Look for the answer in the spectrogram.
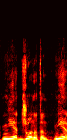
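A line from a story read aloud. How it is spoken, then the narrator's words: Shrieking. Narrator (Russian): взвизгнула она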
